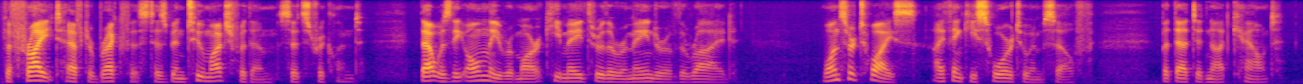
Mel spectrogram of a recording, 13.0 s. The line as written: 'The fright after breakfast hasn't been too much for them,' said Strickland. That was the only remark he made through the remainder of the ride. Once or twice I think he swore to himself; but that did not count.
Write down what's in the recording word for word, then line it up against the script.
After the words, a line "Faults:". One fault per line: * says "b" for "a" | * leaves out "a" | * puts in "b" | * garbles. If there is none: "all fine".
'The fright after breakfast has been too much for them,' said Strickland. That was the only remark he made through the remainder of the ride. Once or twice I think he swore to himself; but that did not count.
Faults:
* says "has" for "hasn't"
